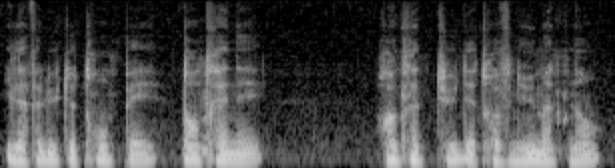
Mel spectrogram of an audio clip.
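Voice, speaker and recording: A man reading aloud plays an ardent young lover, speaking in a low, intimate and insistent way. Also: flat delivery, moderate pace, darkish tone, breathy edge, no echo.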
